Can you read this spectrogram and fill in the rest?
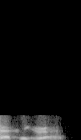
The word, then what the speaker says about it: Steffi Graf: Steffi Graf.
